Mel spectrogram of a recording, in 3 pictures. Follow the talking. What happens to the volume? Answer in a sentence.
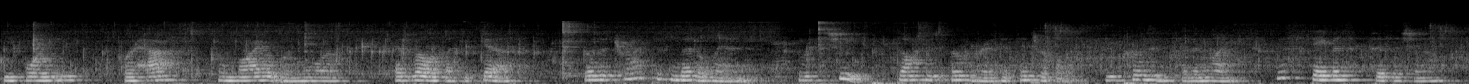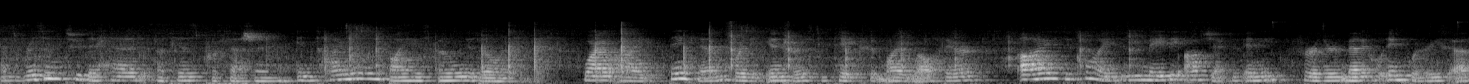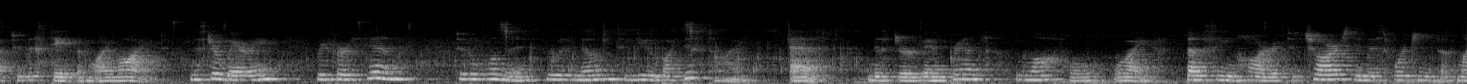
The loudness of the talking stays about the same.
